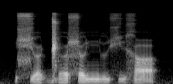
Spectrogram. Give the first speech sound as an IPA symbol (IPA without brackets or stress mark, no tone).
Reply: ɕ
